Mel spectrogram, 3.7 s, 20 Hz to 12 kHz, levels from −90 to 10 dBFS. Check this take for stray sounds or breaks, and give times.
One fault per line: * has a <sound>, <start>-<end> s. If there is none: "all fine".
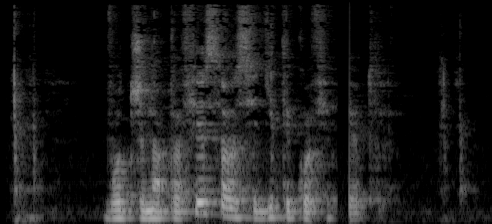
* has a dropout, 2.5-2.6 s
